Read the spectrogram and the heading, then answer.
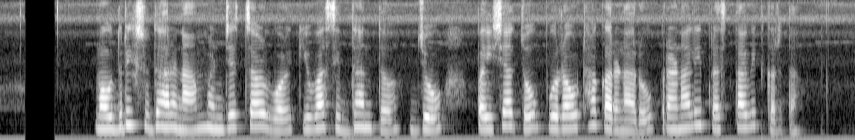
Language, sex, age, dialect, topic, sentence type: Marathi, female, 18-24, Southern Konkan, banking, statement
